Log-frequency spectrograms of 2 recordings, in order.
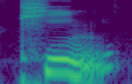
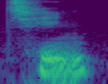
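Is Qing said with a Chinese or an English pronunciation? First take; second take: English; Chinese. First: It is said with an English pronunciation. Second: It is said with a Mandarin Chinese pronunciation. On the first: "según su pronunciación en inglés" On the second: "en chino ese carácter se pronuncia"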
